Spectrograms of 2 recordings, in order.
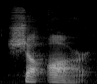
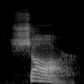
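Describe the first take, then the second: First: The word is said as two syllables. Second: The word is said as one syllable.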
